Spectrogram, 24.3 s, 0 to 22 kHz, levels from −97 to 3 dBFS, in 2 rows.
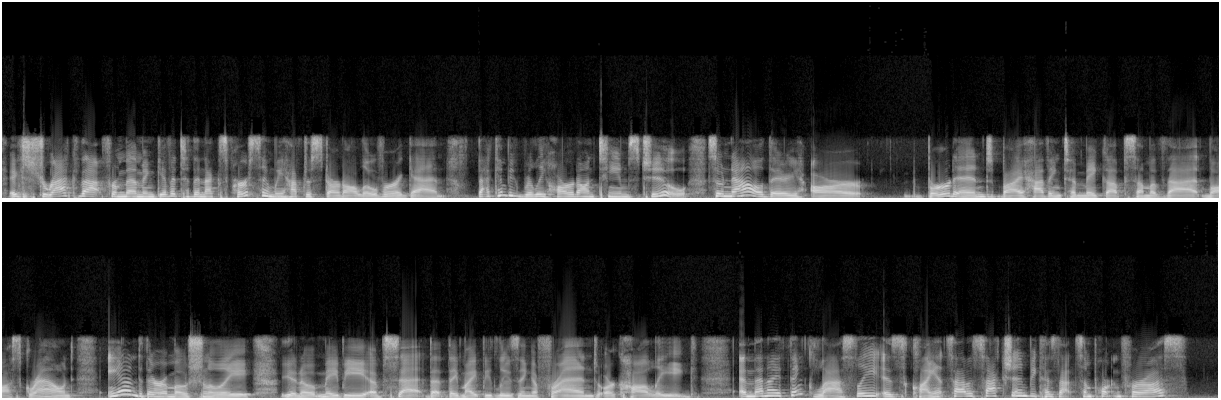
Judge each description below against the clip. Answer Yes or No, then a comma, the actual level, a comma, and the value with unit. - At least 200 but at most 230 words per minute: No, average, 175 wpm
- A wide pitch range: Yes, wide, 6.2 semitones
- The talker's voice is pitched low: No, high, 195 Hz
